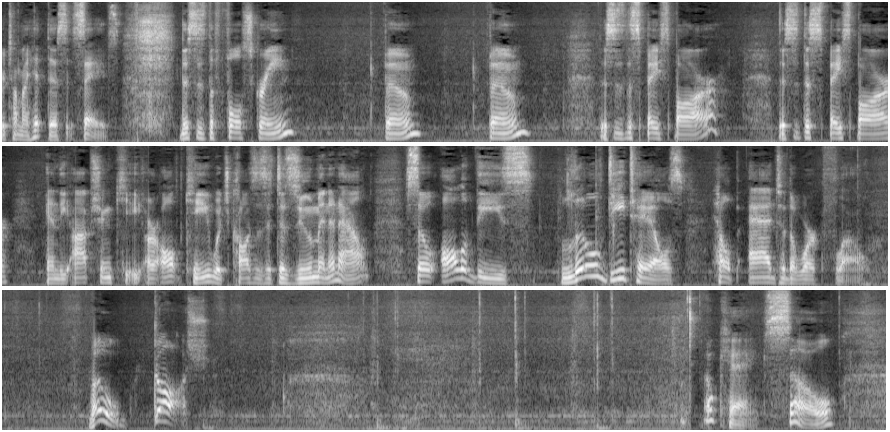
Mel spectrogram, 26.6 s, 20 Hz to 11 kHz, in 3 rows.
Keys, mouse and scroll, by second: 5.4 f, 25.2 space.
